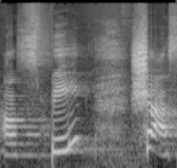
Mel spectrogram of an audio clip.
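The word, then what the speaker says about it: inauspicious: তাহলে ইন অসপিশিয়াস উচ্চারণটা দেখেন, অসপিশাস। এই দেখেন এখানেও CIOUS, ওইখানেও যেরকম মিনেশাস, এখানেও তালব্য স আকার দন্তা স, এরকম হবে উচ্চারণটা, অসপিশিয়াস।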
